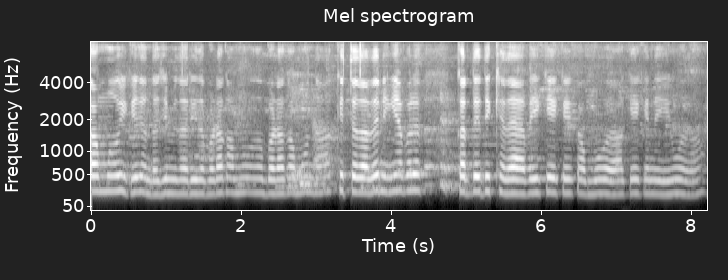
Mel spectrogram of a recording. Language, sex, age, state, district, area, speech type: Dogri, female, 30-45, Jammu and Kashmir, Reasi, rural, spontaneous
